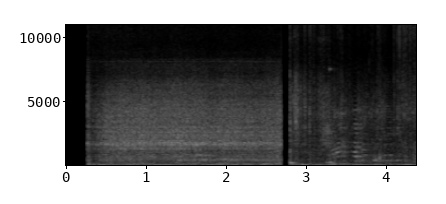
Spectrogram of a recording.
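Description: A steady rushing noise with a low hum begins a quarter of a second in, runs for about two and a half seconds and cuts off abruptly; faint voices follow.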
